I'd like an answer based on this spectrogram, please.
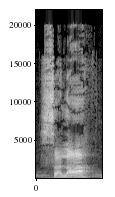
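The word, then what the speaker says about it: صلاة: इसलिए जो प्रोनाउंसिएशन है उसकी सलाह है।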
